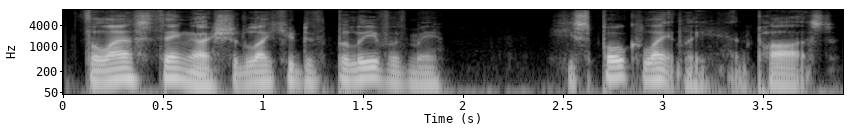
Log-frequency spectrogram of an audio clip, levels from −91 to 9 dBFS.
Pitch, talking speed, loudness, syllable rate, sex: 100 Hz, 260 wpm, -19 LUFS, 6.8 syllables/s, male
